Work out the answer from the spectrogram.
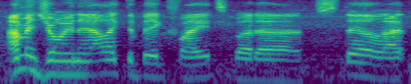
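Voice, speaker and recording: Bright-voiced easygoing American man. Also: fairly high pitch, measured pace, a little hiss or hum, rough recording. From United States. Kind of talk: casual chat.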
